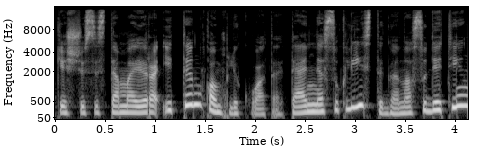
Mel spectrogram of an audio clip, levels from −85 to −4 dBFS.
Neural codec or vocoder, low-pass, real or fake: none; 14.4 kHz; real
